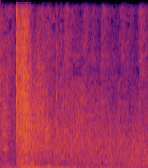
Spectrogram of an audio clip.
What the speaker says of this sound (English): this tank fires incredibly fast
